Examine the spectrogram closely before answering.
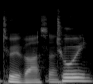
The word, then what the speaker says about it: Tuivasa: Tuivasa. Tuivasa. Tai. Tai Tuivasa.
